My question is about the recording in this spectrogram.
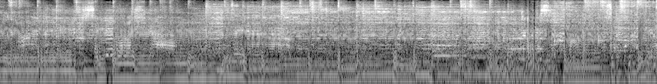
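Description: A rock band playing live, with electric guitar and drums, loud and steady, heard from within the audience.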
